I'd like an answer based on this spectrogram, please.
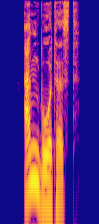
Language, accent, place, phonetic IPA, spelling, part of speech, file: German, Germany, Berlin, [ˈanˌboːtəst], anbotest, verb, De-anbotest.ogg
- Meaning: second-person singular dependent preterite of anbieten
